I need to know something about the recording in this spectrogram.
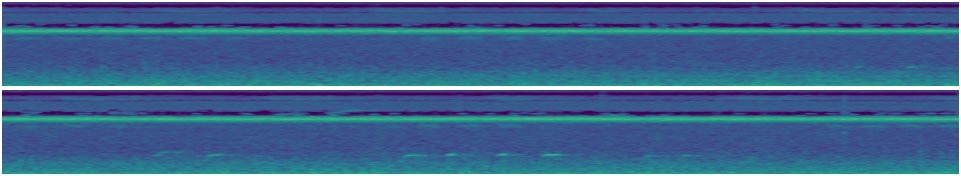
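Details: Chorus of bell crickets beside a bonfire, their high, shimmering ring sustained evenly throughout, with quiet fire crackle underneath and a few faint, short chirps from another creature in the middle.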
